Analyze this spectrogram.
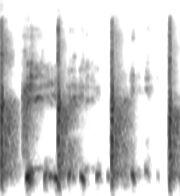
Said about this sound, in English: I'm clapping right now, guys. If anyone knows what I mean, I'm clapping right now. Respect to that.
